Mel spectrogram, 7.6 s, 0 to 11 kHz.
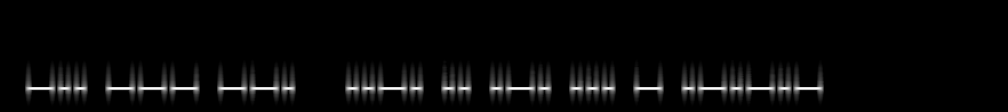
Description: Morse code, heard as a keyed tone, about 20 wpm, 700 Hz. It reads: DOG FIRST.
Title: Sentences from Top 400 Words 20wpm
